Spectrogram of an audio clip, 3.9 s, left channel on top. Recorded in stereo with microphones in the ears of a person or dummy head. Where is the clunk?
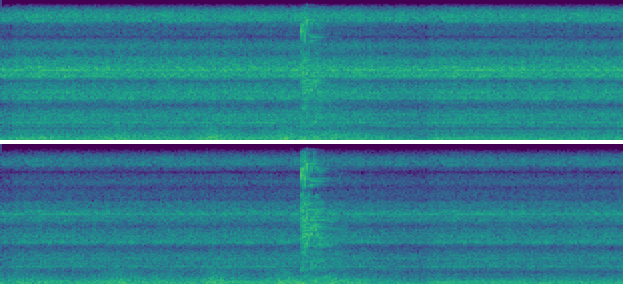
15° right (ahead or behind).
